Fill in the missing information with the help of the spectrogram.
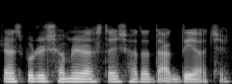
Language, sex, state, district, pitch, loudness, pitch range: Bengali, male, West Bengal, Cooch Behar, 130 Hz, -16 LUFS, 125-135 Hz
